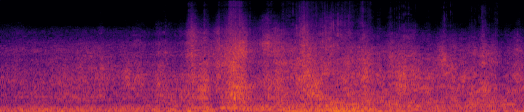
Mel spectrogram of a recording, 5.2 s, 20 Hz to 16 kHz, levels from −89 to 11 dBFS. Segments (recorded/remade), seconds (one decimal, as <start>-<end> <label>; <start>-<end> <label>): 0.0-0.5 remade; 0.5-1.4 recorded; 1.4-2.9 remade; 2.9-5.2 recorded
